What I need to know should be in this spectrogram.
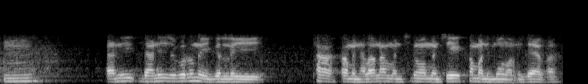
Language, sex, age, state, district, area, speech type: Bodo, male, 18-30, Assam, Chirang, rural, conversation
